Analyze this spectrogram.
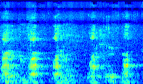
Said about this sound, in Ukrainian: бачите, свинки поїдають зволожений корм.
